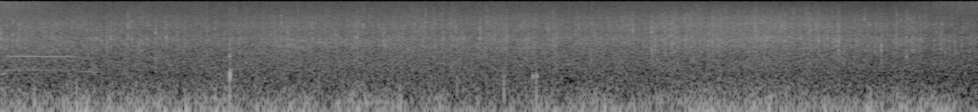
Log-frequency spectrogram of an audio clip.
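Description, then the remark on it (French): Steady rain falls on a cherry orchard, a dense continuous patter with a low rumbling wash underneath, broken by a few faint brief tones early on and occasional single drips; no one speaks. “J'ai enregistré des cigales et des mouches, le son d'un champ de maïs, d'un champ de cerisier sous la pluie.”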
